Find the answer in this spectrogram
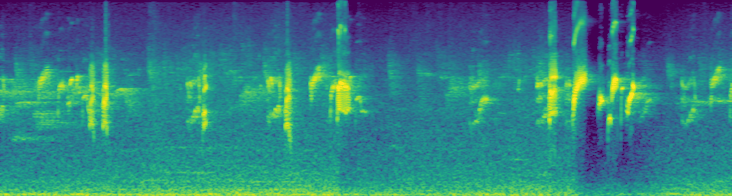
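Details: Kept red-whiskered bulbul in 'ché' song meant to teach young birds and fire up others; repeated phrases of liquid, warbling whistles with sharp accented notes, broken by short pauses, and two louder bursts.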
